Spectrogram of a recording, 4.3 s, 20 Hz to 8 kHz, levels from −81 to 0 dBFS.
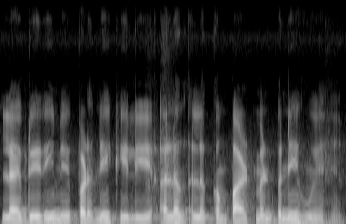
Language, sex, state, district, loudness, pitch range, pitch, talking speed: Hindi, male, Uttar Pradesh, Lucknow, -20 LUFS, 110-125 Hz, 115 Hz, 150 wpm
